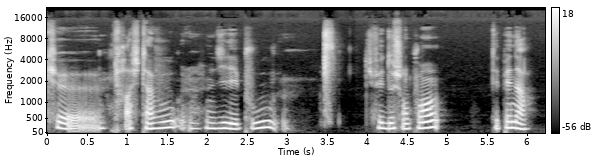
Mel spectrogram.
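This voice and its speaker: A woman in her forties chatting casually on a podcast, relaxed and joking. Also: on the low side, slow, no echo, studio quality. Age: 40s. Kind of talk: casual chat.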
